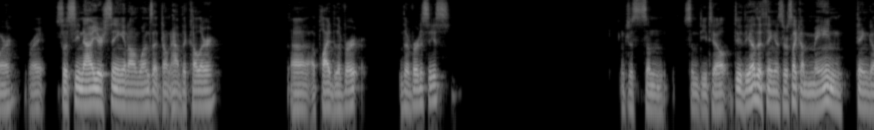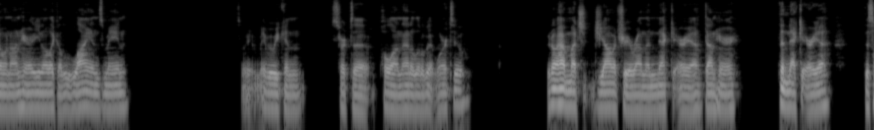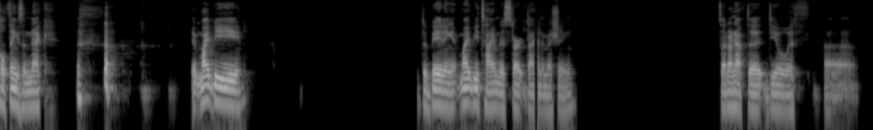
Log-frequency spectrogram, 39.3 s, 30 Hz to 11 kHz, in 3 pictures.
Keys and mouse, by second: 1.5 right click, 4.3 right click, 13.1 right click, 14.7 right click, 25.5 right click, 27.4 right click, 30.2 right click, 33.3 right click, 37.6 right click.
